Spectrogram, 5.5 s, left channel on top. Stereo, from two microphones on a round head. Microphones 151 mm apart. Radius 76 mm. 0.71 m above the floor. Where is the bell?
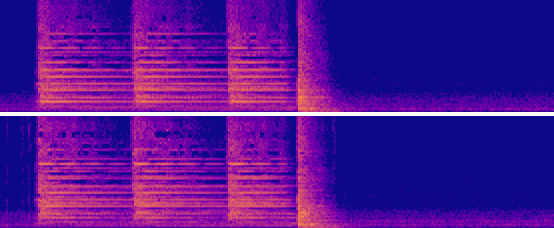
40° right (ahead or behind), 1.7 m.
